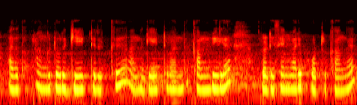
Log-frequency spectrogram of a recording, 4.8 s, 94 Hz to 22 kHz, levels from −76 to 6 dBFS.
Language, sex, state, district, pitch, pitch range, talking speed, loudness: Tamil, female, Tamil Nadu, Nilgiris, 225 Hz, 215-235 Hz, 165 wpm, -17 LUFS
